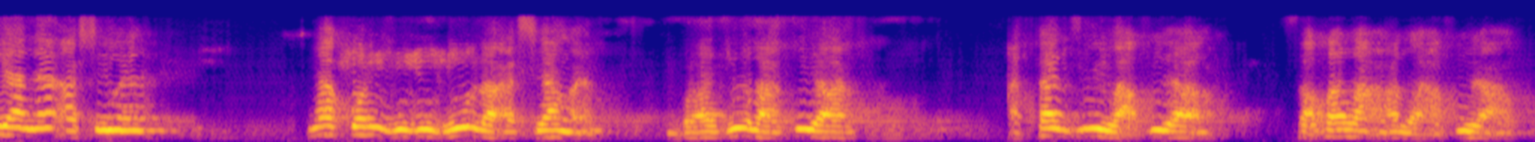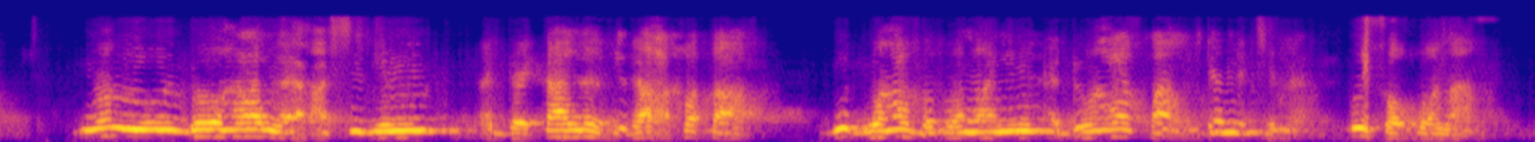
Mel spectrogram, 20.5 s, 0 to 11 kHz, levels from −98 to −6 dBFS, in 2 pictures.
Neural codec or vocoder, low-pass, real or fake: codec, 16 kHz, 1 kbps, FreqCodec, smaller model; 7.2 kHz; fake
